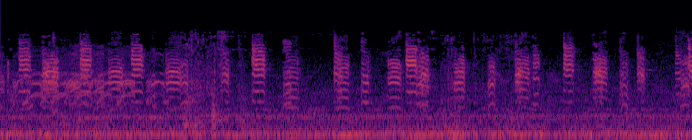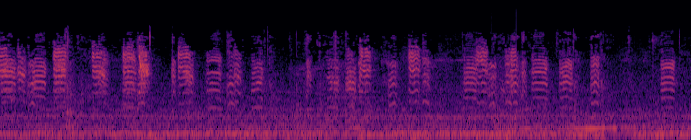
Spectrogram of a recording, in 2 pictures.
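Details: Pet zebra finch baby being fed, giving dense, rapid, harsh chirps repeated several times a second without pause, with a steady low hum underneath throughout.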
